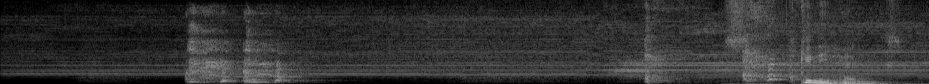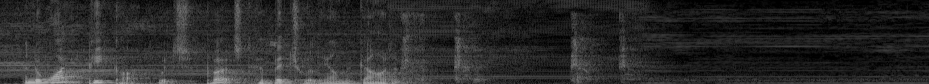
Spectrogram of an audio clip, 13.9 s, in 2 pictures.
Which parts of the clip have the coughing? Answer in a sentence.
The coughing can be heard from 1.4 to 2.3 s, from 4.8 to 6.1 s and from 9.9 to 11.8 s.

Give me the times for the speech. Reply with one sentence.
You can hear the speech from 5.5 to 10.0 s.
